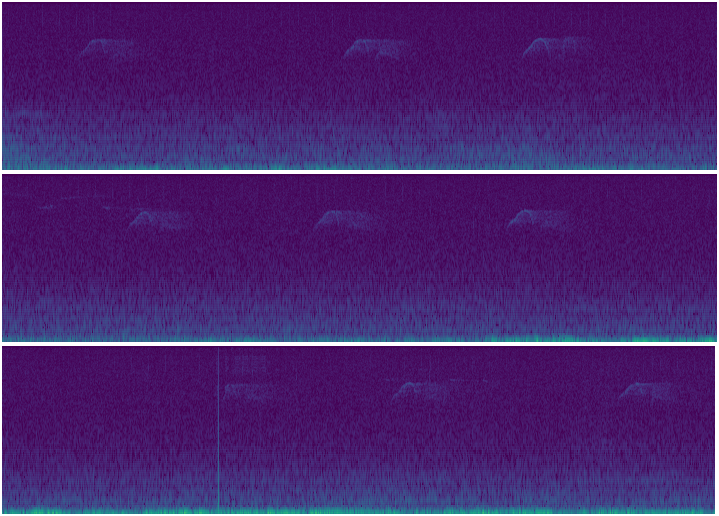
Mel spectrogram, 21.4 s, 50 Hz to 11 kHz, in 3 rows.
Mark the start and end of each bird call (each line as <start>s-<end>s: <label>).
0.0s-5.9s: Eastern Phoebe (Sayornis phoebe)
8.3s-13.0s: Eastern Phoebe (Sayornis phoebe)
17.8s-21.3s: Eastern Phoebe (Sayornis phoebe)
